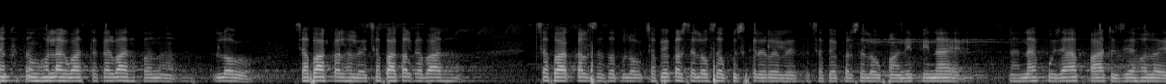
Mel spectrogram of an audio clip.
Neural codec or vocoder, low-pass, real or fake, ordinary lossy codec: vocoder, 22.05 kHz, 80 mel bands, WaveNeXt; 7.2 kHz; fake; none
